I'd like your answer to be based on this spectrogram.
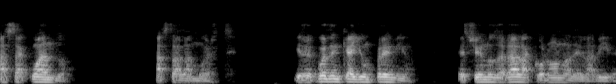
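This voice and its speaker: This man speaks at a medium pitch. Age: 60s. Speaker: pastor. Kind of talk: sermon. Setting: online broadcast via social media.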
